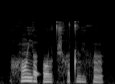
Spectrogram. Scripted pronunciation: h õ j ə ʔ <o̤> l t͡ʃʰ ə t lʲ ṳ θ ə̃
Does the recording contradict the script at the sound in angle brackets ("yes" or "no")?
yes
